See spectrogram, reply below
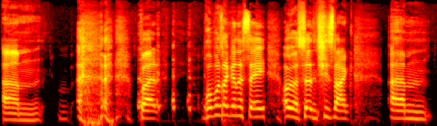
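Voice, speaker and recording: Lively South African man telling stories. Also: high voice, slow pace, smooth, no room sound, studio quality. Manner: animated storytelling, acting out both sides of a conversation. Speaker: podcast co-host. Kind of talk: casual chat. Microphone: studio microphone.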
